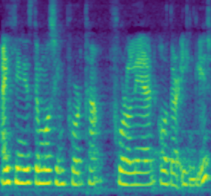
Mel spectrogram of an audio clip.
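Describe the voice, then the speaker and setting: In a Spanish accent, a woman of medium pitch speaks at a fairly slow pace. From Colombia. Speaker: English learner, former English teacher. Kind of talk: self-recorded interview monologue. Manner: halting, with many fillers.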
